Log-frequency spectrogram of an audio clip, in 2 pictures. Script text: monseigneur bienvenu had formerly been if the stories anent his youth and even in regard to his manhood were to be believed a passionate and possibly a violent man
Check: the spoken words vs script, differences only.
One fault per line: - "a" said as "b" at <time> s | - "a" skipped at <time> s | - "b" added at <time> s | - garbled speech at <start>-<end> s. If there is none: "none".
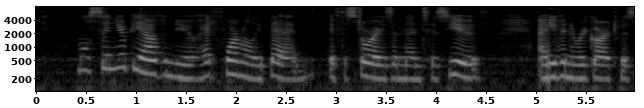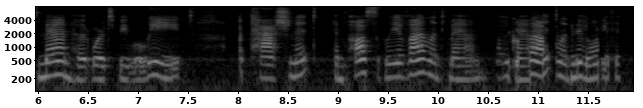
- garbled speech at 10.6-11.8 s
